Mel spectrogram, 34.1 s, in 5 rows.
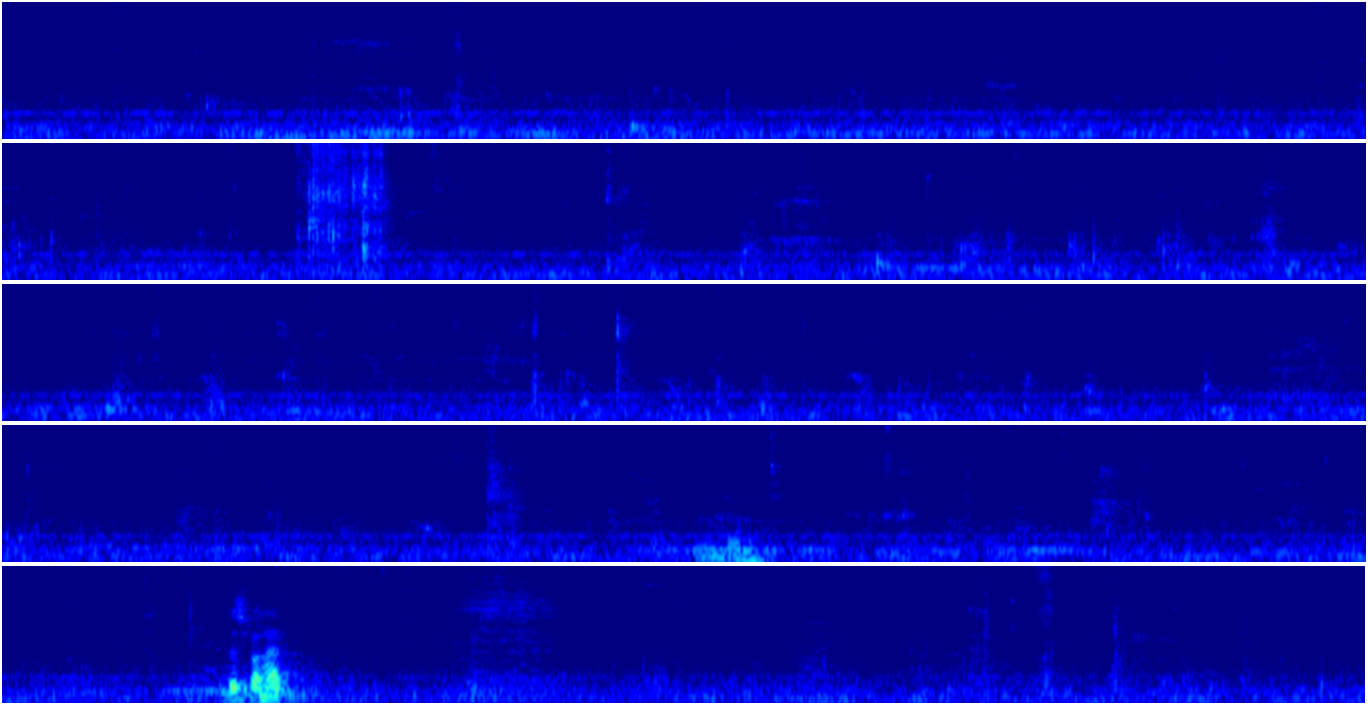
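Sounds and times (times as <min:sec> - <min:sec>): crunching bite: 0:07.8 - 0:09.1, 0:24.3 - 0:25.2.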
